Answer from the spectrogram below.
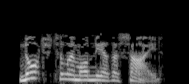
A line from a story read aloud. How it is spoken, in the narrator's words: Roland said firmly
